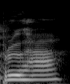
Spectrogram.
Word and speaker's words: bruja: your uh i want to say it right brew how really bruja she's you can call her a bruja okay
